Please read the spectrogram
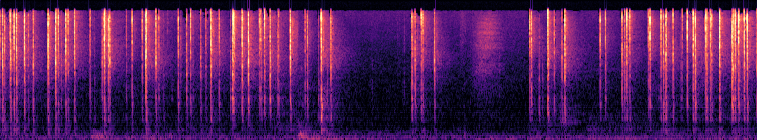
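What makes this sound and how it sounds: Fingernails of both hands tap rapidly on an upright, hollow stainless steel cylinder canister resting on a wooden table. Quick, bright clicks come in dense bursts with a brief lull in the middle, over a faint low hum. Each tap is dry and short, with almost no ring.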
